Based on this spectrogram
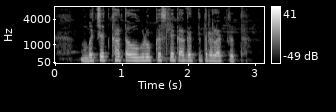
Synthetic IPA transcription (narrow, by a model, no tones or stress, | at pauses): bət͡ɕət̪kʰat̪aoɡɽukəslekaɡət̪̚pət̪ɾəlaɡ̚t̪ət̪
